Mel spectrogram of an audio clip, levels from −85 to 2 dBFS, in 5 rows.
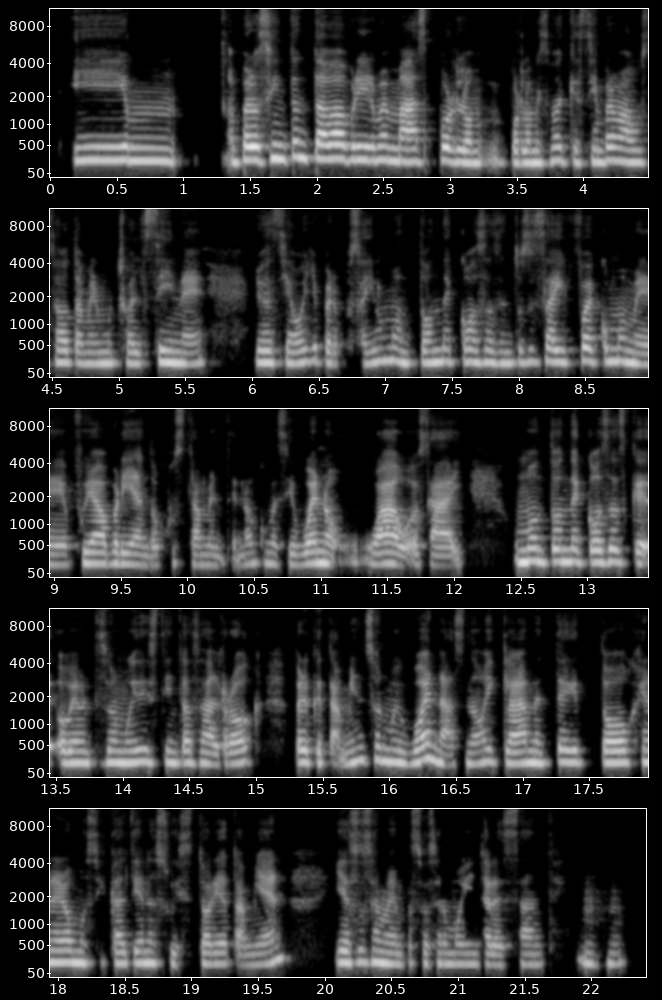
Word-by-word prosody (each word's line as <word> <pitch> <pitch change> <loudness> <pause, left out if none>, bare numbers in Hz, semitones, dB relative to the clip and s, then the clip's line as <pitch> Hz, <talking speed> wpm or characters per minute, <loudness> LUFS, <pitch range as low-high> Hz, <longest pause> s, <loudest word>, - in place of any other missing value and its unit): y, 230 +1 +2
mm, 220 -2 +1 0.4
pero, 235 0 +9
sí 260 +3 +3
intentaba 255 0 +6
abrirme 235 -1 +3
más 210 -1 +3
por 225 0 +3
lo 200 +2 0
por 195 0 -1
lo 195 - +3
mismo 195 +4 +1
de 230 - -2
que 200 -1 -4
siempre 210 +3 0
me 220 - +1
ha 205 - +2
gustado 200 0 -1
también 180 -1 -3
mucho 185 0 -3
el 180 - -4
cine. 190 -1 +1 0.3
Yo 200 - -1
decía 190 -1 -1
oye, 210 +4 -3
pero, 180 -4 -5
pues, - - -15
hay 185 - -4
un 220 - -2
montón 195 -2 -1
de 210 - -4
cosas, 200 -2 -2
entonces 200 +3 -5
ahí 205 -2 +1
fue 215 +2 0
como 215 0 -1
me 170 -4 -1
fui 185 - -1
abriendo 175 -3 -1
justamente, 165 -3 -11
¿no? 175 +2 -9
Como 185 -3 -9
si, 165 - -13
bueno, 180 +1 +2
wao, 195 -5 +2
o - - -3
sea, 155 -1 0
hay - - -4 0.4
un 200 - +3
montón 210 0 +3
de 210 -2 0
cosas 200 0 +1
que 185 - 0
obviamente 190 0 0
son 200 0 0
muy 195 +1 +2
distintas 195 -1 -2
al 175 -2 0
rock, 185 +4 -2 0.2
pero, 200 -1 +1
que 185 - -2
también 200 +4 -3
son 230 -1 -2
muy 205 -2 +2
buenas, 200 -4 +1
¿no? 180 +2 -4
Y 210 - -4
claramente 195 +1 +1
todo 195 0 +3
género 200 -1 +1
musical 190 -1 -2
tiene 190 0 -1
su 185 -1 -12
historia 180 +1 -5
también, 180 +11 -4 0.3
y 195 - -2
eso 195 +1 0
se 200 0 -1
me 185 - +2
empezó 175 +1 -9
a 175 - -8
ser 180 0 -7
muy 175 0 -6
interesante. 170 0 -8 0.2
Ujú. 180 -1 -9
195 Hz, 230 wpm, -21 LUFS, 180-210 Hz, 0.4 s, pero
